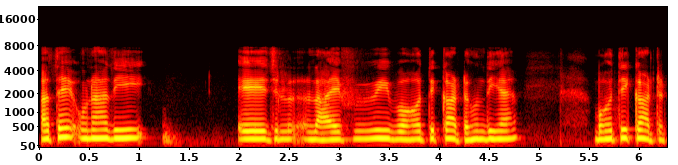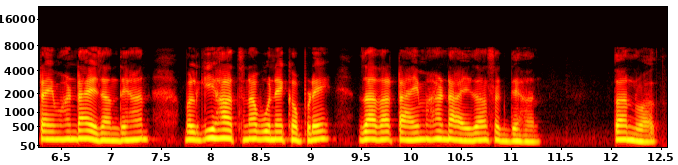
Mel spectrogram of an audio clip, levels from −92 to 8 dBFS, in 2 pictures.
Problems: background sounds at intervals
